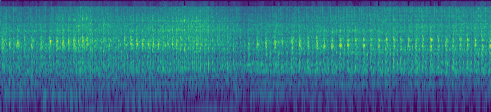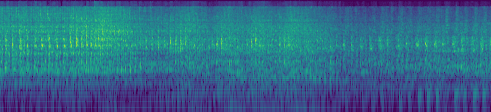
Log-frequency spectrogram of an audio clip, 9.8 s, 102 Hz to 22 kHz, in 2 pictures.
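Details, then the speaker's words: Suzuki DRZ400 single warming up at idle before oil drain: sharp metallic hammer-like knock about three per second. Teardown confirmed rod knock, loose connecting rod, and a scored cylinder with piston worn. "Всем привет очередной пациент Suzuki drz400 завёл его прогревают чтобы масло слить вот такой звук у него из"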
